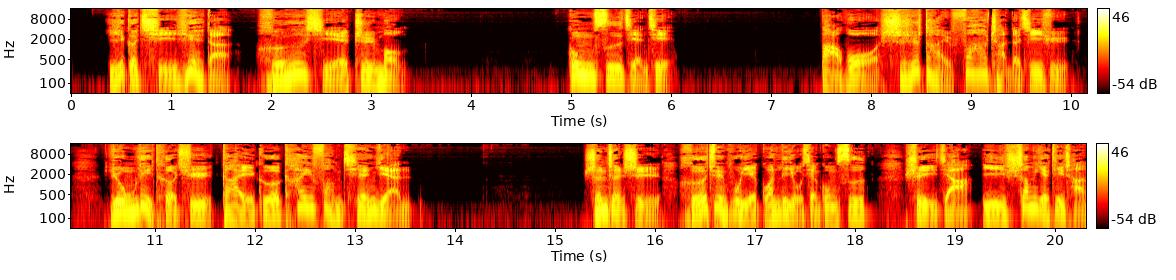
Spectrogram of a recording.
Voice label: 男2 专题, 国语男声配音; 深圳和郡

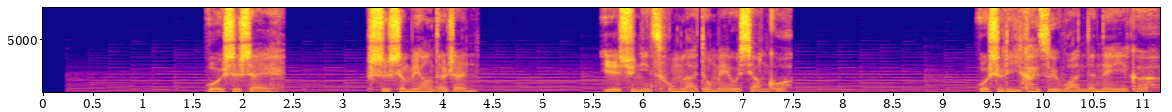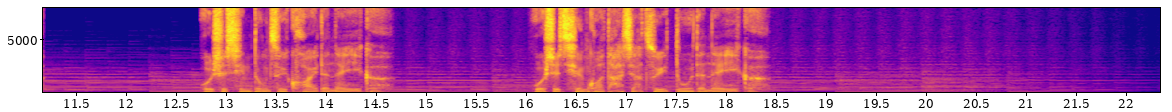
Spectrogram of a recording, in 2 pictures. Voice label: 公益广告, 沉稳磁性, 独白

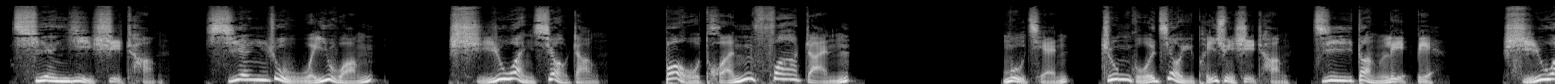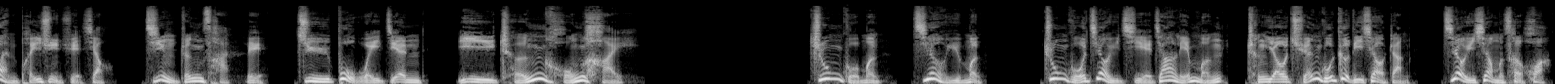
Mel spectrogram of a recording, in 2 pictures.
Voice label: 男 教育机构 峰会, 国语男声配音

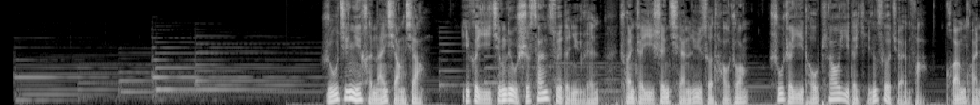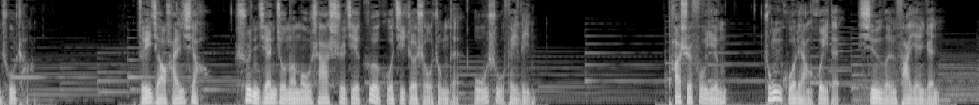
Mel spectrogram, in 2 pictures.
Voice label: 男 专题 人物介绍, 国语男声配音 记录风格; 傅莹

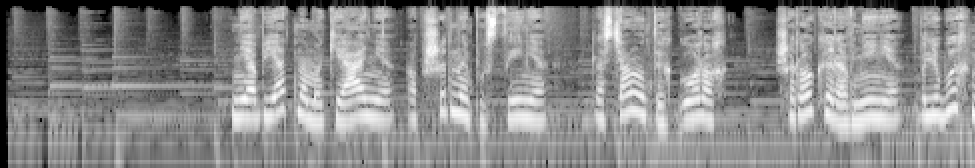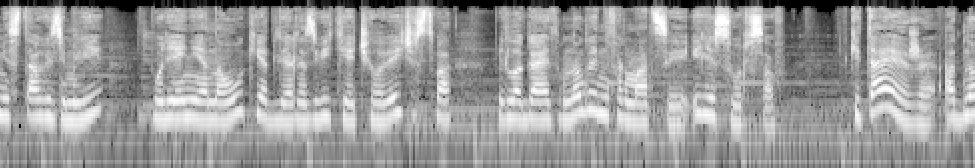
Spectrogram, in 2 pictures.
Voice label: 俄语女声

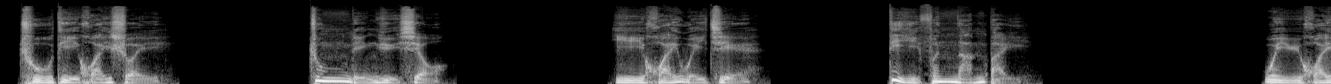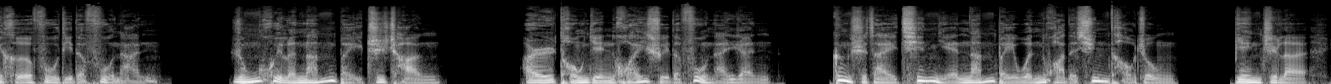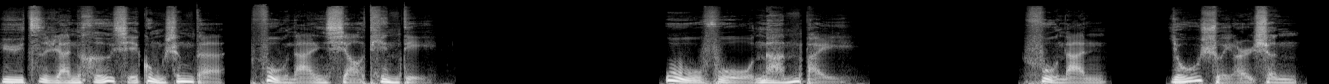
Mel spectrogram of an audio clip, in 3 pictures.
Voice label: 男 宣传片 城市宣传片; 物阜南北

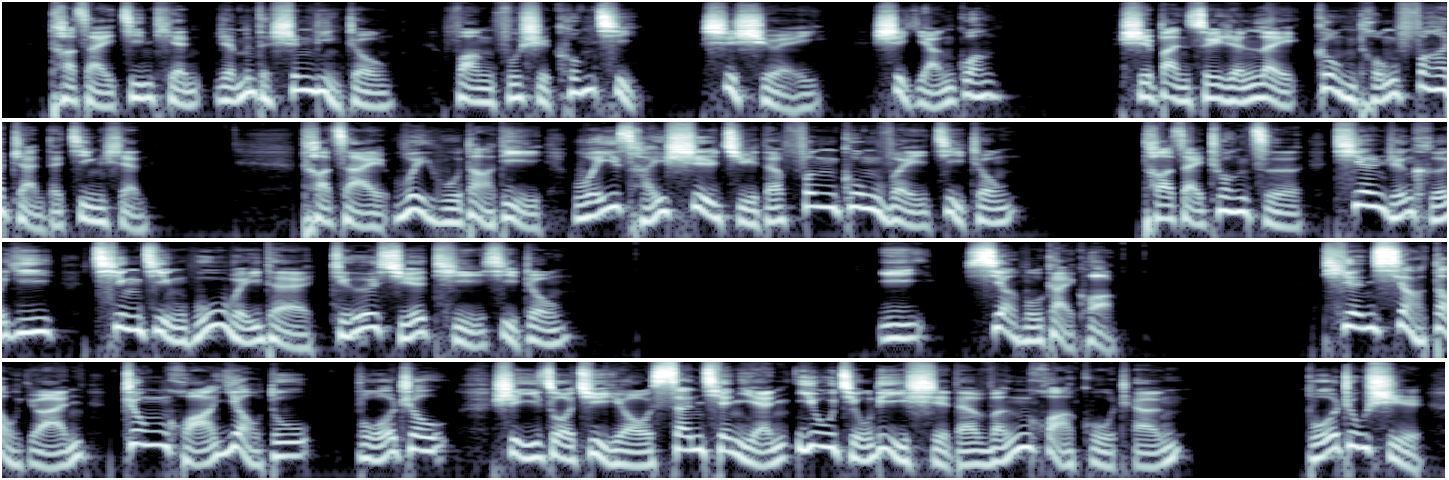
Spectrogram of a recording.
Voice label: 男 专题 建筑介绍（舒缓深沉）, 国语男声配音

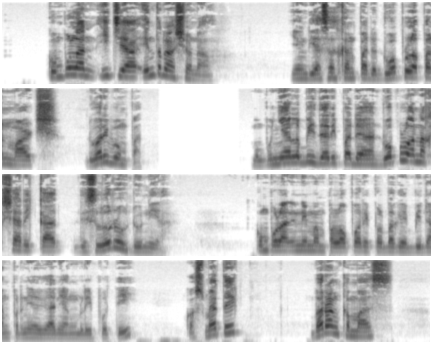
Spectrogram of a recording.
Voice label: 马来语男声

